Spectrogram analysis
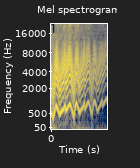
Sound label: hit sound effect; undertale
